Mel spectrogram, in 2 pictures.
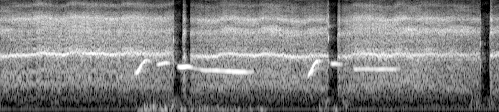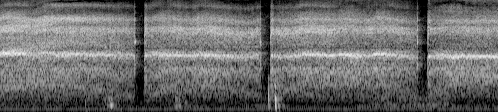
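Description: A young cockatiel gives a steady, harsh, wheezy rasping, with a few faint whistles mixed in.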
